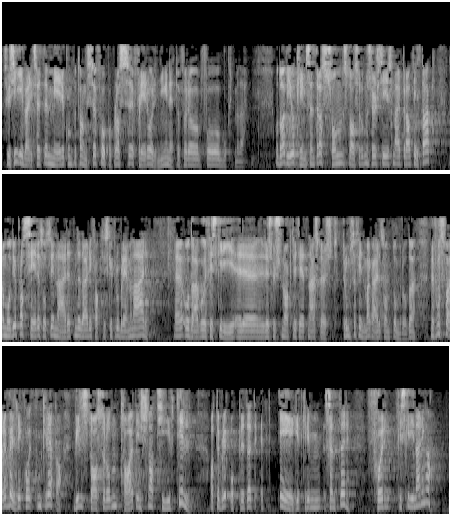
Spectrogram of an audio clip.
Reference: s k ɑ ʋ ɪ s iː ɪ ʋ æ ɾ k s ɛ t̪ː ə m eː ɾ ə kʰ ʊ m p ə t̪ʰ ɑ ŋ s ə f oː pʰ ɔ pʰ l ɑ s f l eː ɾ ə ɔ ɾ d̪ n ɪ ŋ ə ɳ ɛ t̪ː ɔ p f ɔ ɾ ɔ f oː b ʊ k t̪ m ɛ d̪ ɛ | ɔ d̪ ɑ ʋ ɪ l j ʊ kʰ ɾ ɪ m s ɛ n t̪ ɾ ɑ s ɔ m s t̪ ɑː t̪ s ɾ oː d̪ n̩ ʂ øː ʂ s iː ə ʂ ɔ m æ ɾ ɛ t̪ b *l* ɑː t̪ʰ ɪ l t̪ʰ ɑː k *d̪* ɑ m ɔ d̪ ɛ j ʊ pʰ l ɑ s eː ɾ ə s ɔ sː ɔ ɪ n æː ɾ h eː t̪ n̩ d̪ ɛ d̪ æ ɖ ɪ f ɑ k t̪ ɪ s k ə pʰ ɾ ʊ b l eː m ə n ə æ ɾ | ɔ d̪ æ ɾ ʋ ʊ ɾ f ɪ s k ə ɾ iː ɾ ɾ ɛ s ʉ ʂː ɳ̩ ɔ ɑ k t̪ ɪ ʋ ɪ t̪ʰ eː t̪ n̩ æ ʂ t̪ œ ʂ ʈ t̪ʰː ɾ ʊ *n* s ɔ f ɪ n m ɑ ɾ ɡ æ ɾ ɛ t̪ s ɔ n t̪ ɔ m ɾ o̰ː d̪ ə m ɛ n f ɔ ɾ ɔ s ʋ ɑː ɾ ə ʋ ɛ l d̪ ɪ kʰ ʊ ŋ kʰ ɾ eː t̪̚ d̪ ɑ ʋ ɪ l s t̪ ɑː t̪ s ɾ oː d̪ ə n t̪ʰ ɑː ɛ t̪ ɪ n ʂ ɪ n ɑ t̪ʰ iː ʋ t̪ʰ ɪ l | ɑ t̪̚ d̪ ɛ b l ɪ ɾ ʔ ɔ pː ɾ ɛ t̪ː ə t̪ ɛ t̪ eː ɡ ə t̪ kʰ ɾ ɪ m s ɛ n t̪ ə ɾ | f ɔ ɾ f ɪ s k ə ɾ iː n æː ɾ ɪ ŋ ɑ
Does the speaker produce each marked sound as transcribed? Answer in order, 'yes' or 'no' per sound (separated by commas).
no, yes, no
